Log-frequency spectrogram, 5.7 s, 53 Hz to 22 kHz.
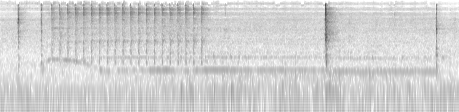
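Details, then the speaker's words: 6.1 Gen3 Hemi V8 with EZ-EFI V1 fuel injection, main switch turned on: quiet buzzing whir with rapid pulsing clicks for about two seconds then a steady hum; normal fuel pump priming. "can hear the pump fire."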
